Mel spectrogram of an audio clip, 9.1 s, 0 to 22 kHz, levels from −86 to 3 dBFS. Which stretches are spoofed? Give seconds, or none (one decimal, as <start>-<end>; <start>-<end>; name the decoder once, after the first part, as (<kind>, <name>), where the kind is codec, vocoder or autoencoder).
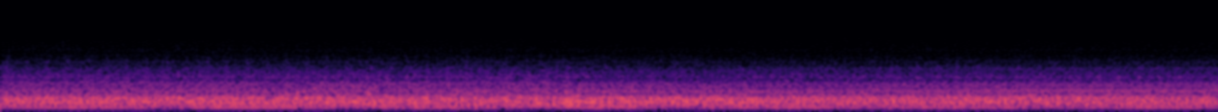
2.7-4.8 (vocoder, Vocos)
